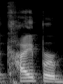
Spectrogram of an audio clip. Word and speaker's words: Kuiper: a region called the kuiper belt and you can see i don't know if you can see this it's spelled k-u-i-p-e-r it's pronounced kuiper and there are all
